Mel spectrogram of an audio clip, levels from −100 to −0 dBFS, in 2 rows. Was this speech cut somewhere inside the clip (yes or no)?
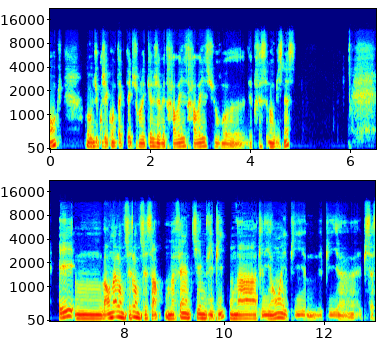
yes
